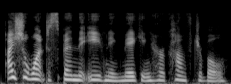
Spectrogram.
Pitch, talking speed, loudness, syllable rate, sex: 195 Hz, 260 wpm, -21 LUFS, 7.3 syllables/s, female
